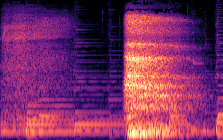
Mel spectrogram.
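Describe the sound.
A deep, calming breath in and out, done as a slow relaxation exercise: a long, soft inhale followed by a louder, rushing exhale that gradually fades, over faint sustained background music.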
